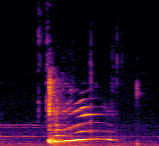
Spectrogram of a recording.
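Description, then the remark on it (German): A single high-pitched meow from a hungry cat in the morning, clear, lasting almost a second with a slightly rising then falling tone, followed by a faint click in otherwise quiet surroundings. “Er miaut dann oft mit sehr hoher Stimme.”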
